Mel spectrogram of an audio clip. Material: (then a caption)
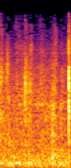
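Metal. A cardboard package from a Meguiar's shipment, holding six metal aerosol cans of Hot Shine tire coating, is shaken and handled. Three bright, metallic clinks of the cans knocking together ring out over a soft rustle. The sound confirms the box holds metal cans.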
